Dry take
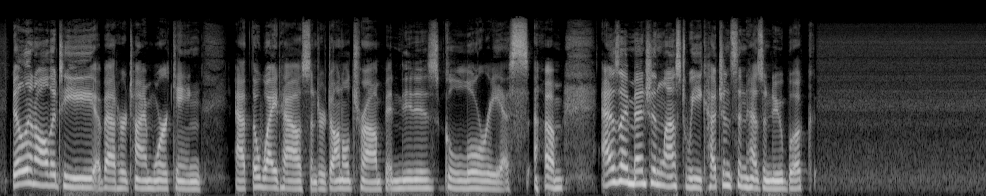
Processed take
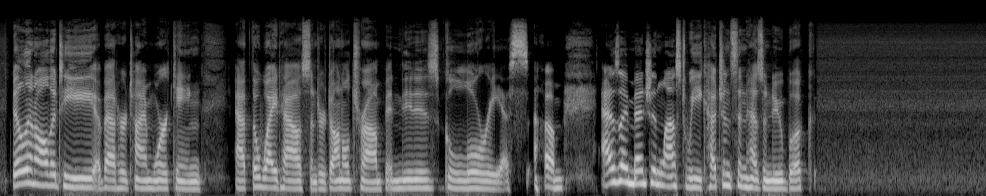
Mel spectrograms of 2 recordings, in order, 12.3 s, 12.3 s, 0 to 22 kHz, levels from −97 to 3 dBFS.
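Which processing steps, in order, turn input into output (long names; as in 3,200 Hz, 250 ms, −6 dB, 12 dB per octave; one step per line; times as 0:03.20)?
0:06.19–0:08.46: spectral envelope exaggerated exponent 1.5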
